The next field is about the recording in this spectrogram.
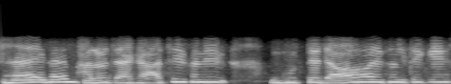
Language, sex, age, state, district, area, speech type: Bengali, female, 18-30, West Bengal, Birbhum, urban, conversation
